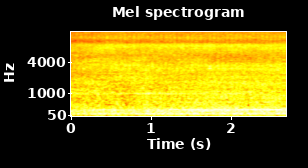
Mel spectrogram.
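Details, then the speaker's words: 2001 Ford Explorer Sport that died idling at a light and cranked but wouldn't start; swapping the PCM/EEC relay fixed it: smooth, even idle hum with steady low drone and no stumbles; normal idle after repair. "this relay right here I removed this relay and I put the one that was right here right there and it started right up and that was it"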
